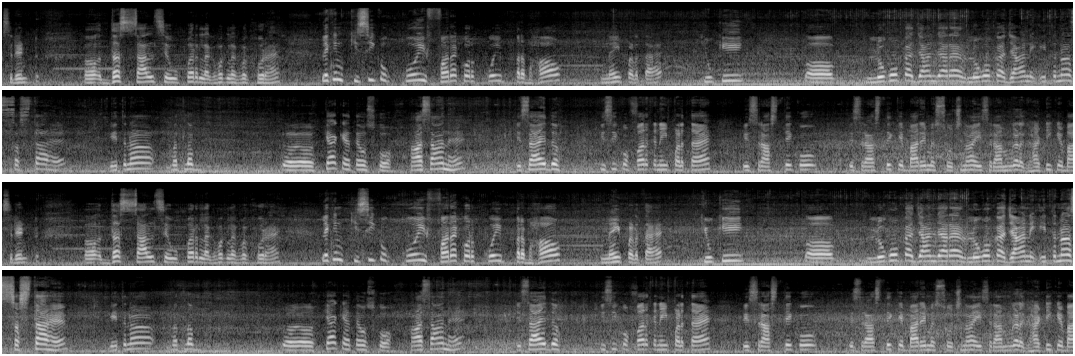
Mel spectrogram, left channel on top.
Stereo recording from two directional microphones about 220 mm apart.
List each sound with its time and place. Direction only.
0.1 s speech: 15° left (ahead or behind)
4.8 s speech: 35° right (ahead or behind)
7.2 s speech: 5° left (ahead or behind)
11.8 s speech: 15° left (ahead or behind)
